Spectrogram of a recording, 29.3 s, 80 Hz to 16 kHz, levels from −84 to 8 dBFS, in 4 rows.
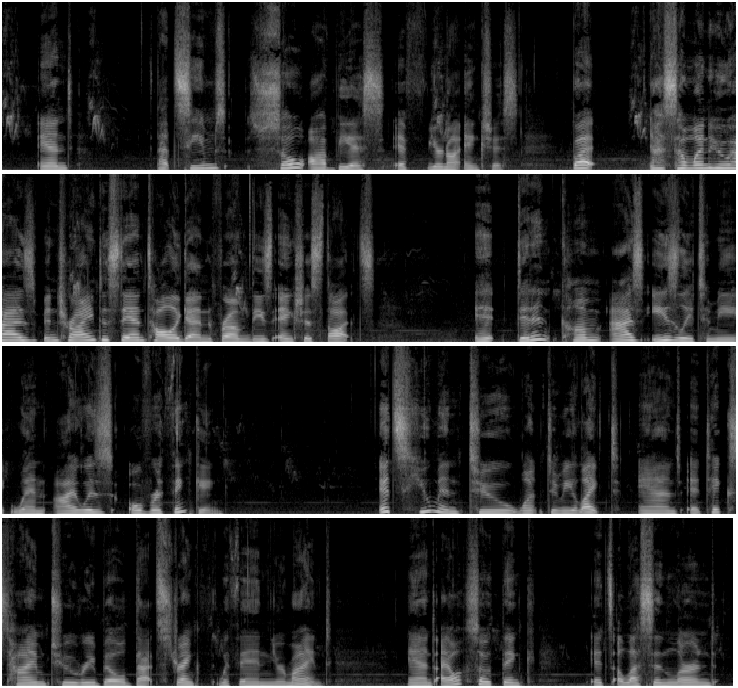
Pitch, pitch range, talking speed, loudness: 240 Hz, 210-275 Hz, 125 wpm, -28 LUFS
